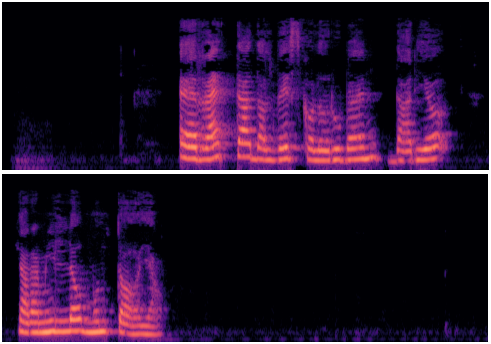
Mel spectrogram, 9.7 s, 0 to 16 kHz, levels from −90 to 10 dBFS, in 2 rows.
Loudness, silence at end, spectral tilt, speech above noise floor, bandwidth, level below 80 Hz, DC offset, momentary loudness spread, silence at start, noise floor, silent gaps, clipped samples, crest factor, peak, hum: -19 LUFS; 3.25 s; -7 dB/octave; 57 dB; 10.5 kHz; -64 dBFS; under 0.1%; 11 LU; 1.8 s; -75 dBFS; none; under 0.1%; 18 dB; -4 dBFS; none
